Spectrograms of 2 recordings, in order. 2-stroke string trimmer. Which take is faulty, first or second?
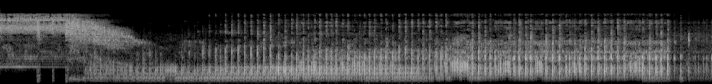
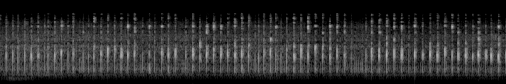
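second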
